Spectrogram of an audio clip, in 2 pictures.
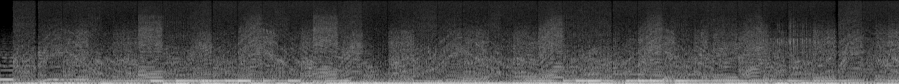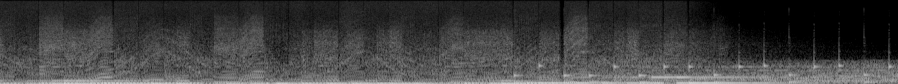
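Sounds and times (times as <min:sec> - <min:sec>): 
ambient fight intensity music: 0:00.2 - 0:17.8.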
